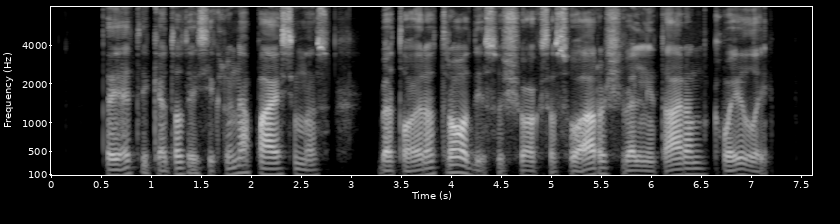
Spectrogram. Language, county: Lithuanian, Vilnius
